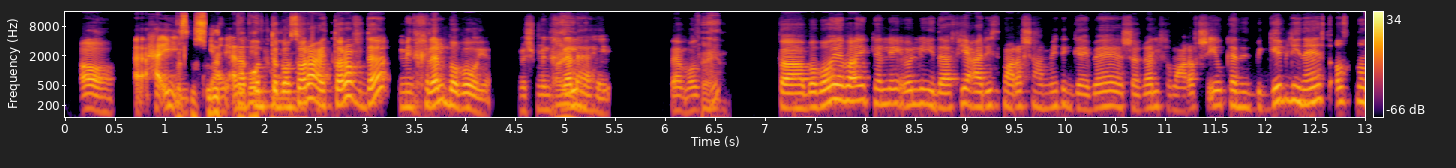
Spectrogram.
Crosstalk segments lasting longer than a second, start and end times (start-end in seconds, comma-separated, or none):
1.1-2.7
